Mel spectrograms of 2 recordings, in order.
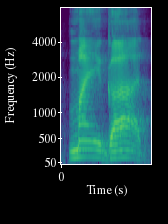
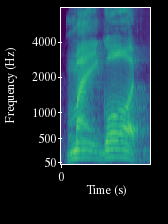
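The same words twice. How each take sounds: First: The last word sounds like 'God'. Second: The last word sounds like 'goat'. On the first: It means oh my Lord. The speaker calls it right. "Tapi yang betul" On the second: It means my goat. The speaker calls it wrong. "Itu jelas kambing itu"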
